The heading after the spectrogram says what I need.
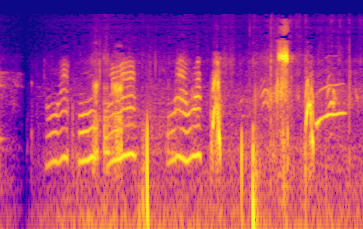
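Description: An Amazon parrot gives a quick run of harsh, nasal squawks with wavering tones, broken by sharp clicks and ending in a short rising whistle.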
